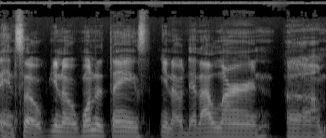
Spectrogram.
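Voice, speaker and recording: On a very clean recording with a silent background, a man with an American accent speaks in a monotone, flat intonation. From Memphis, Tennessee, US South. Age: 20s. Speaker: educator and community worker. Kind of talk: casual interview. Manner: halting, many fillers.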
